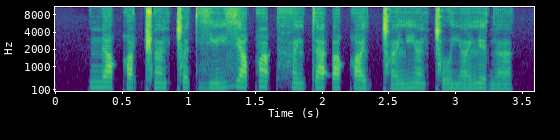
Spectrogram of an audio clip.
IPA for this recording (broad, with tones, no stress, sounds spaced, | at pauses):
n̪ i˧˩ qʷ i˨˥ ǁ œ̃˨˥ ǀ ø˧˩ t zʲ e˨˥ j zʲ œ˨˥ qʷ ẽ˨˥ ʔ h œ̃˨˥ lʲ t a˨˥ ʔ o˧˩ qʷ a˧˩ lʲ ǀ œ̃˨˥ lʲ j œ̃˧˩ ǀ u˧˩ j œ̃˨˥ lʲ œ˧˩ d œ̃˧˩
